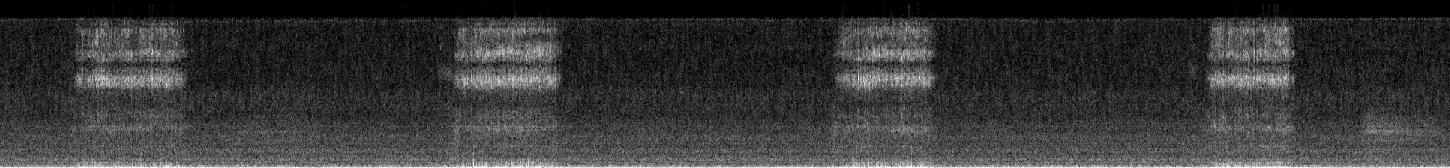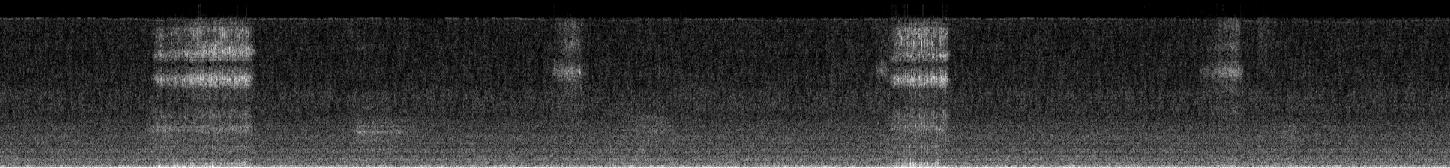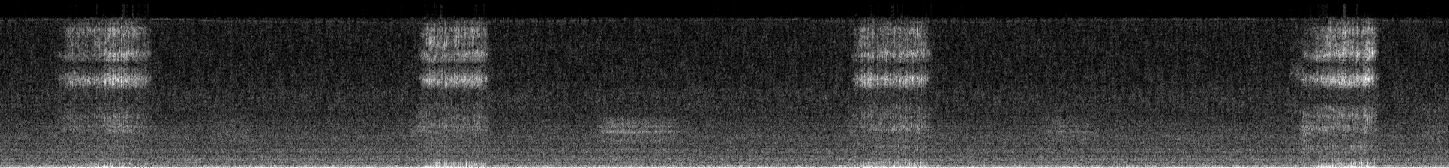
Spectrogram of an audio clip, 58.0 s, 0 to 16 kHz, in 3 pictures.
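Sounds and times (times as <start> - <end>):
steady low hum: 0.0 - 57.9
person snoring softly: 0.9 - 2.6, 5.9 - 7.6, 11.1 - 12.6, 16.0 - 17.4, 18.2 - 19.2, 21.3 - 22.8, 26.6 - 28.4, 31.0 - 32.1, 35.4 - 36.6, 39.4 - 40.8, 44.2 - 45.3, 46.6 - 47.9, 50.0 - 51.2, 55.9 - 57.9.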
